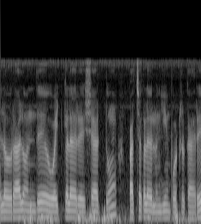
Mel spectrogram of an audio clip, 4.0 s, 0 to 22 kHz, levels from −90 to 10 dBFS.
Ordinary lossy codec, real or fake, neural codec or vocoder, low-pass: none; real; none; 7.2 kHz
